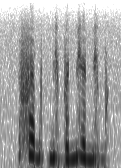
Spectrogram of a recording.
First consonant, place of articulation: labial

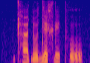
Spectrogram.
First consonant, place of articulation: retroflex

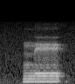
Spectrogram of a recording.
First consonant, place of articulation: alveolar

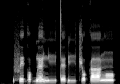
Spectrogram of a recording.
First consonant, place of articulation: labial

